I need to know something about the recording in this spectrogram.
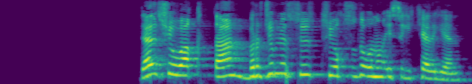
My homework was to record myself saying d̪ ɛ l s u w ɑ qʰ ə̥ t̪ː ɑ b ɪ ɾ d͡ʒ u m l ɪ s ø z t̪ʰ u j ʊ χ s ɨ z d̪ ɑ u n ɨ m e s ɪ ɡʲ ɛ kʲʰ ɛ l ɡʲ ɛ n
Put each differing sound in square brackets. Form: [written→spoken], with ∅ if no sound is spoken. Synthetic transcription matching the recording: d̪ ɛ l [s→ʃ] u w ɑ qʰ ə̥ t̪ː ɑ b ɪ ɾ d͡ʒ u m l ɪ s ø z t̪ʰ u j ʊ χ s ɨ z d̪ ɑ u n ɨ [m→ŋ] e s ɪ ɡʲ ɛ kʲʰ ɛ l ɡʲ ɛ n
